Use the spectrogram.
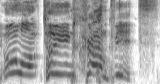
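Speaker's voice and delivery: very high, drawn-out British caricature; mock British accent. Host mocks all forty accents, in a hammed-up British accent. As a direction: wail it slowly in silly British. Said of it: "There's forty accents, and they're all just saying".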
